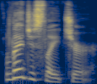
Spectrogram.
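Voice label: "legislature", English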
